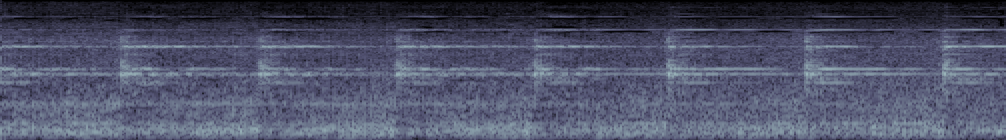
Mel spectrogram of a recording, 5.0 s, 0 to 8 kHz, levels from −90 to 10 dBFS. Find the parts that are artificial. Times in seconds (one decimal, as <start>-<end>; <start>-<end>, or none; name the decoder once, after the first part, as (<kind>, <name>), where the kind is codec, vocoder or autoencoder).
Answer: 0.0-3.0 (vocoder, Vocos)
